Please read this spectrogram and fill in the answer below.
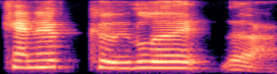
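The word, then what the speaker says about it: canaliculatus: And in case anybody wanted to know how to pronounce it, it's caniculatus.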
